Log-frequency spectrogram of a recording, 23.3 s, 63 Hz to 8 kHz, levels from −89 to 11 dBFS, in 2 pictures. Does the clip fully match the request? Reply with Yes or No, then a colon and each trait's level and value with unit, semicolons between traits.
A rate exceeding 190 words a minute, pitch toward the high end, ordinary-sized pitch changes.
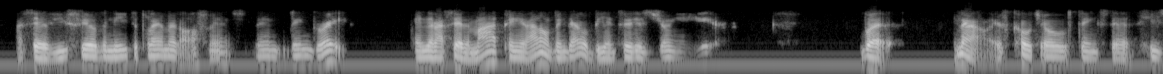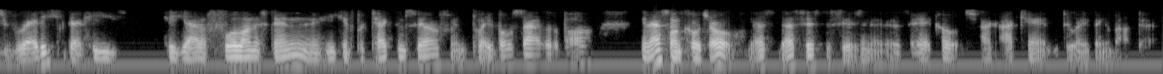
No: fast, 205 wpm; low, 105 Hz; average, 4.0 semitones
